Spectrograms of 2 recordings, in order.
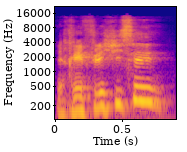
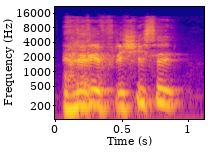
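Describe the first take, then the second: First: Said in the usual way. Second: Drawn out with a laugh; slow amused repeat. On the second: Real, not acted. Rapper taunting his critics, slowly laughing as he repeats. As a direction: say it again slowly, chuckling at them.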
